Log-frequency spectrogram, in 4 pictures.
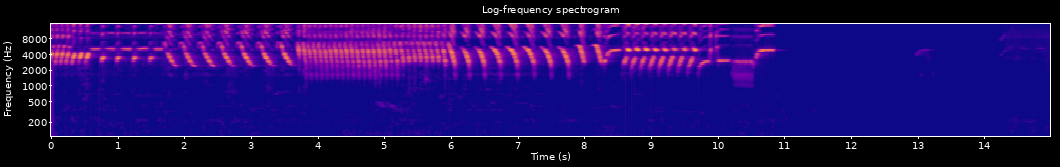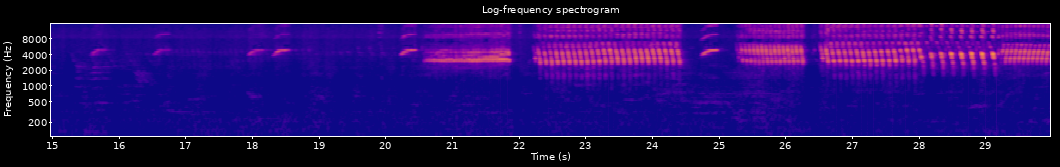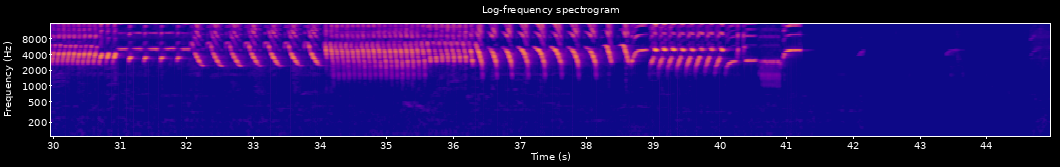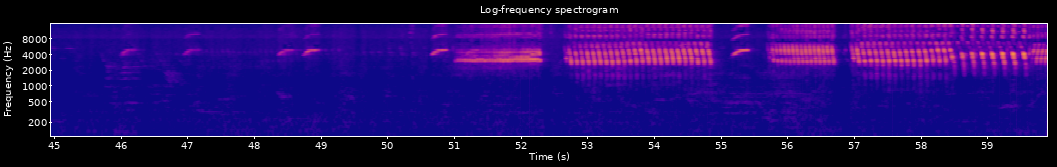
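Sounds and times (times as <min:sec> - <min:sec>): canary singing trills: 0:00.0 - 0:11.1, 0:17.9 - 0:42.2, 0:50.1 - 0:59.9.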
